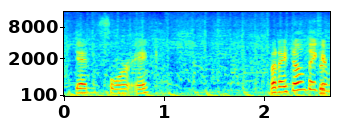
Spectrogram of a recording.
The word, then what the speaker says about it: Denchik: Yeah, not seeing as much of Denchik as we saw last week. At least I think that's how you pronounce his name, like Den 4Ik.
